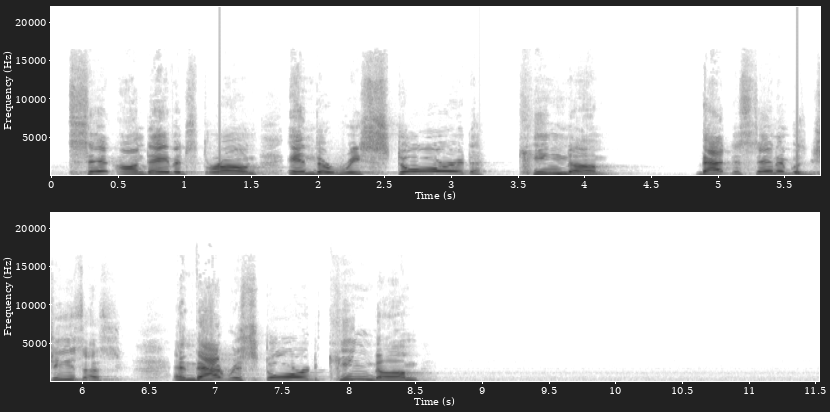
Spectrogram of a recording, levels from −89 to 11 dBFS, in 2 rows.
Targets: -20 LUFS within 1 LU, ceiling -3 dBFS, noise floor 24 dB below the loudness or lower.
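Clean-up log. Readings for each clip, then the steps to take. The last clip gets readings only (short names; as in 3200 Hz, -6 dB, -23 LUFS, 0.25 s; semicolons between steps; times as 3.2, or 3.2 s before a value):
dropouts 3; longest dropout 4.0 ms; loudness -24.5 LUFS; peak -6.0 dBFS; loudness target -20.0 LUFS
-> interpolate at 1.26/3.21/5.59, 4 ms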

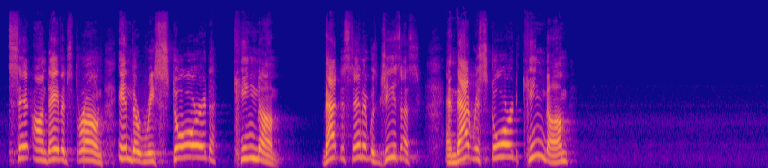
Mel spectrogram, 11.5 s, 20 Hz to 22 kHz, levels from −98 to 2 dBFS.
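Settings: dropouts 0; loudness -24.5 LUFS; peak -6.0 dBFS; loudness target -20.0 LUFS
-> gain +4.5 dB; limiter -3 dBFS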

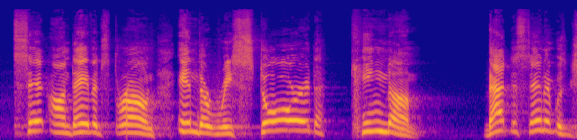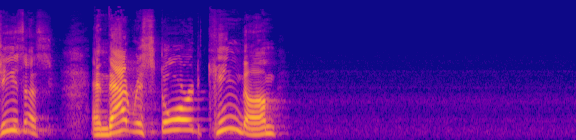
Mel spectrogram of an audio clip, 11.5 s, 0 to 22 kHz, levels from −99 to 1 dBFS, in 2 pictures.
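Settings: loudness -20.0 LUFS; peak -3.0 dBFS; noise floor -71 dBFS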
